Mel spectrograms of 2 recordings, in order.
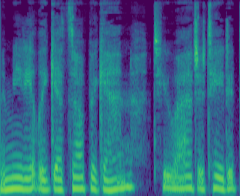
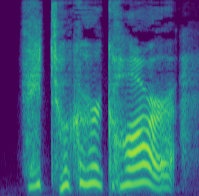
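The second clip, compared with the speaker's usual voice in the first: raspy, hoarse, high, raised voice; 5 semitones higher, 5 dB louder than usual. Reading a novel aloud, a character reveals news: hoarse rasp. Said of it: "she says in a hoarse rasp".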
